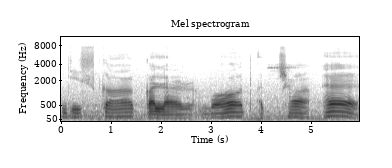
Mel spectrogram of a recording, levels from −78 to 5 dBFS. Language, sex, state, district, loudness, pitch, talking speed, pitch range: Hindi, male, Madhya Pradesh, Dhar, -18 LUFS, 115 Hz, 50 wpm, 105-125 Hz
